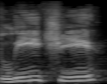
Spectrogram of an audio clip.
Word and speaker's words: lychee: right pronunciation how is it actually said it's lychee so my whole life has been a lie it's been lychee this whole time it's lee chi okay dota g you can pronounce it in two different ways right according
